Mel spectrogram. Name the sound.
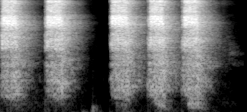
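texture sprayer spraying ceiling texture onto cardboard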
